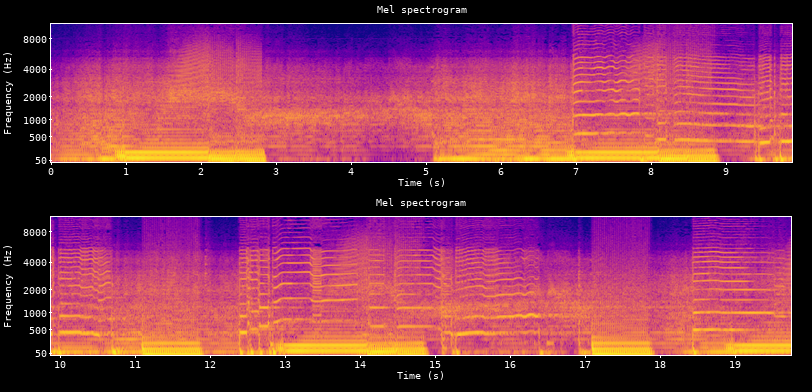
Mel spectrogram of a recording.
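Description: An electronic remix of a rock song plays loud and steady, heavy pulsing bass under distorted, effects-laden tones and warbling processed melodic lines that rise and fall, with brief drop-outs between phrases.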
